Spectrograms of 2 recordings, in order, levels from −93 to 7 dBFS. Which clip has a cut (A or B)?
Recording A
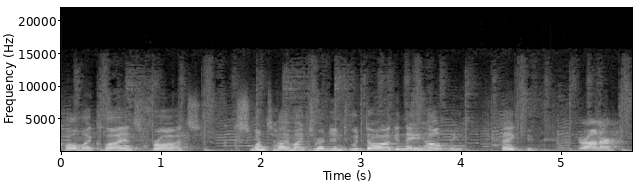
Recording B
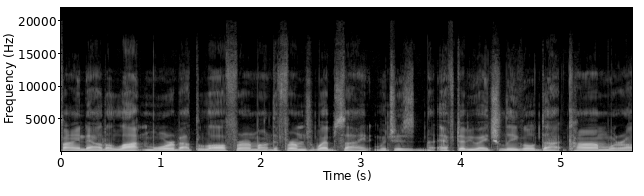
B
